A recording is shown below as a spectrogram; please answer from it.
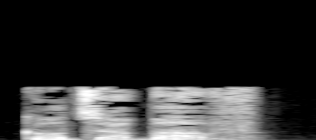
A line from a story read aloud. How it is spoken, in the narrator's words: King Ulred rose to his feet as he whispered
